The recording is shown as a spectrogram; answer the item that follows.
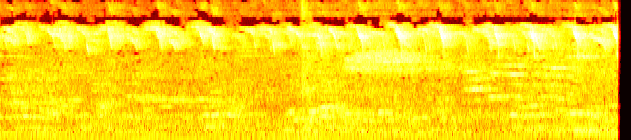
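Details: A pair of lovebirds, described as American, giving a rapid series of high, thin chirps repeated several times a second, steady throughout, over a low background hum.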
